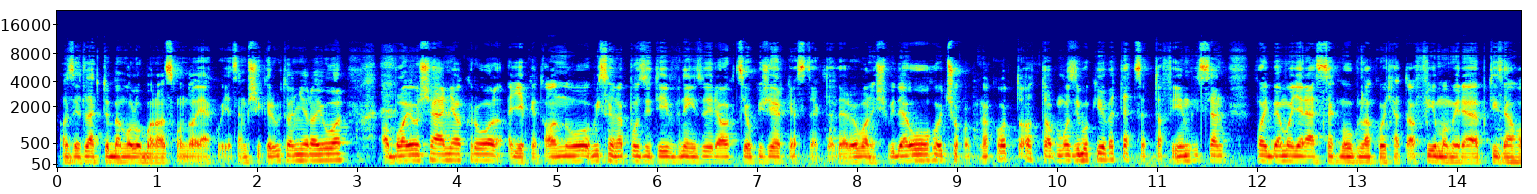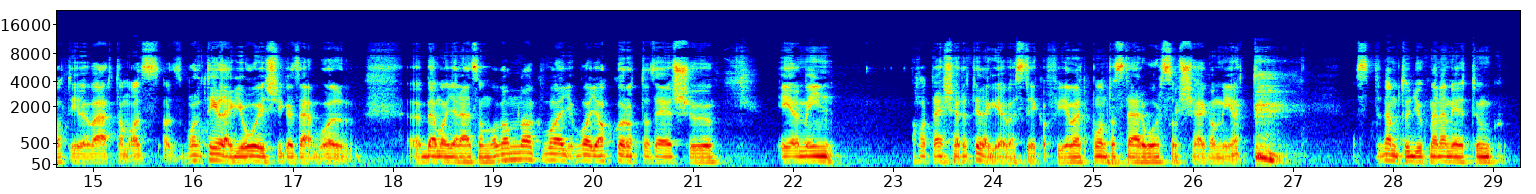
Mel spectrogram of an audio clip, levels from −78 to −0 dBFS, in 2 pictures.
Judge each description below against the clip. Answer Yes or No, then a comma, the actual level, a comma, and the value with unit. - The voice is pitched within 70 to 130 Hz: Yes, low, 100 Hz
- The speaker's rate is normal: No, fast, 165 wpm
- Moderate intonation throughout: Yes, average, 3.7 semitones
